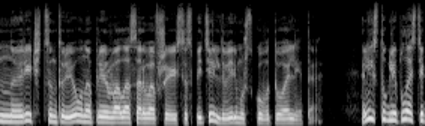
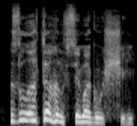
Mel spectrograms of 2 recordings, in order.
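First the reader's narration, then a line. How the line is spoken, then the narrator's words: Horrified breathless gasp. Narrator (Russian): выдохнул Лат с ужасом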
